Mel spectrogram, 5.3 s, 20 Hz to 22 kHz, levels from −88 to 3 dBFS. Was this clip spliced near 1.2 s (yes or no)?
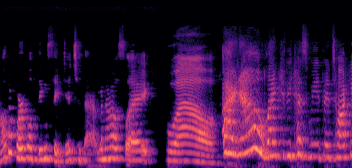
no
